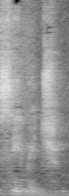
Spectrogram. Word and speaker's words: Simic: So of Novica Tadić, Charles Simic wrote, in Serbian it's Simic, but since in this country it is generally pronounced Simic, that is the way I'm going to pronounce it this evening.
